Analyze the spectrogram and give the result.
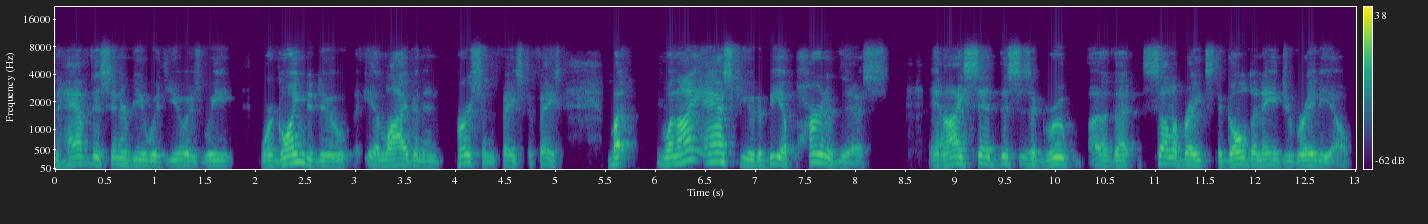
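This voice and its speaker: A man with a mid-pitched voice conducts a live interview over a video call. He speaks effusively, doubling back on phrases and restarting as he goes. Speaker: interviewer and event host. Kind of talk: live interview for an old-time radio fan event.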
